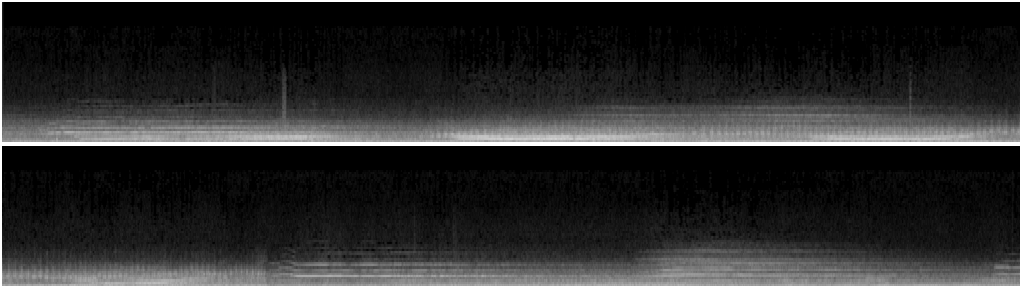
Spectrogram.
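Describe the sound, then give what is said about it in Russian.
Eerie, drawn-out calls of whales communicating in the depths of the ocean rise and fall in long, wavering tones over a low underwater rumble, several overlapping moans and swoops, with no voices present. “На самом деле это никакие не привидения, а это запись китов, переговаривающихся в толще океана.”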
